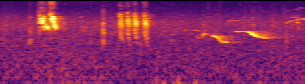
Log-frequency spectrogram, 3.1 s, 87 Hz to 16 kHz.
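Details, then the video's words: Nest-camera recording of an aggressive young common buzzard begging at breakfast feeding, Tiszalök, Hungary, May 5, 2024: short downward-sliding whines in quick succession near the end, after bursts of crackling bustle at the nest. "Baby buzzard aggressive during breakfast feeding"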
